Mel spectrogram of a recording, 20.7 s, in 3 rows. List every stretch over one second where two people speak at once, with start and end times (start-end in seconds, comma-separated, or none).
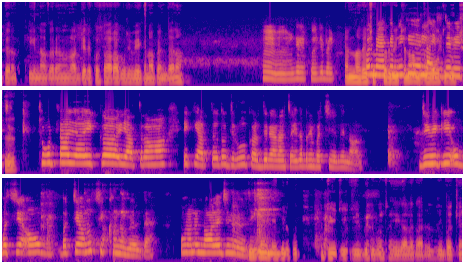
5.4-7.0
